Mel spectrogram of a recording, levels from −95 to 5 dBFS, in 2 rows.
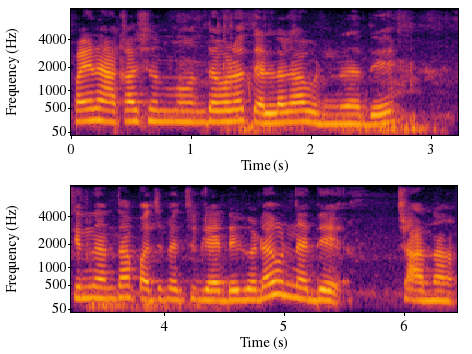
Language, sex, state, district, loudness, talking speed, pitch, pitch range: Telugu, female, Andhra Pradesh, Annamaya, -16 LUFS, 110 wpm, 215 Hz, 190-225 Hz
